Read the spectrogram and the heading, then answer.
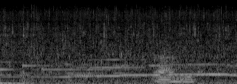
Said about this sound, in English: And I'd just like to stand here and listen to all that water. There's a big theme of that.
